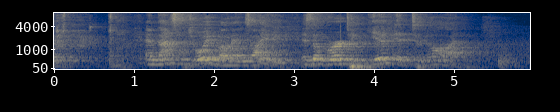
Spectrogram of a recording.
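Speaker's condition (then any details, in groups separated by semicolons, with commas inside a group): No condition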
